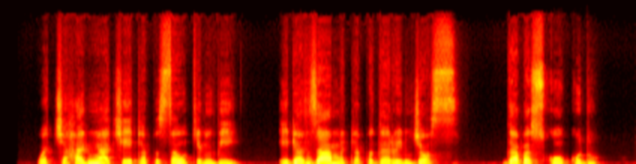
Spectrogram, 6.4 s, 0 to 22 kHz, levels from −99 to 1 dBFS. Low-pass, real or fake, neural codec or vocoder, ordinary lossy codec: none; fake; autoencoder, 48 kHz, 32 numbers a frame, DAC-VAE, trained on Japanese speech; none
